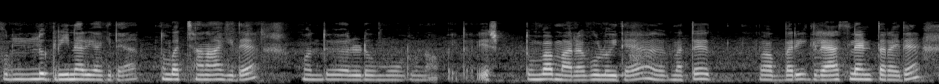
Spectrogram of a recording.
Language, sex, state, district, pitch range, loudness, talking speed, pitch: Kannada, female, Karnataka, Raichur, 215-235 Hz, -18 LUFS, 130 wpm, 225 Hz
